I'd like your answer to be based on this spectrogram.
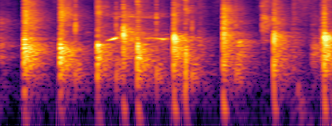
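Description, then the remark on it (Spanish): Applause from a small number of hands: about nine sharp, evenly spaced claps in a brisk steady rhythm, moderately loud, with a faint high tone briefly sounding beneath them and no talking. “Un fuerte aplauso, por favor, venga.”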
